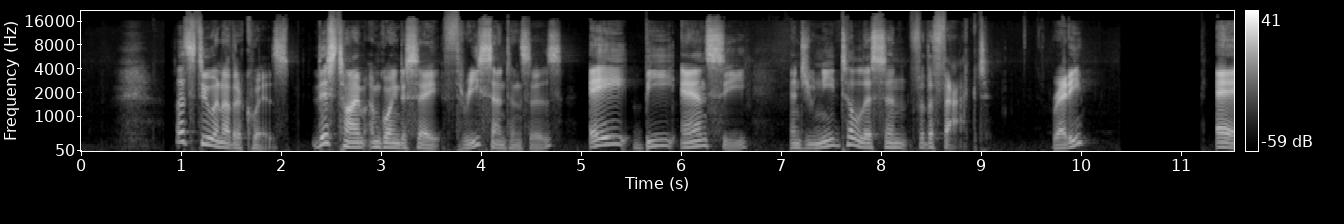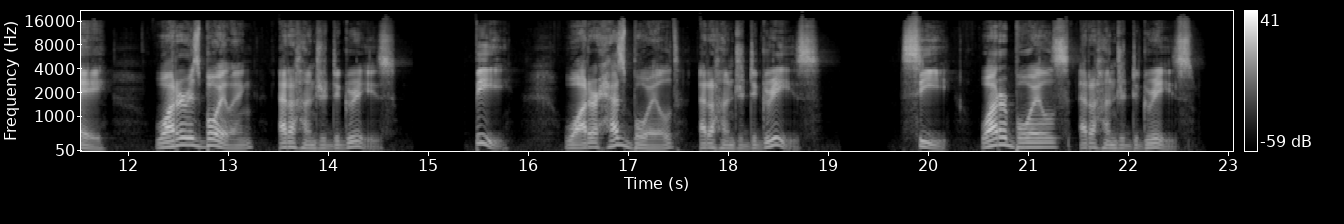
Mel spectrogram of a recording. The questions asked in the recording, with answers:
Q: you need to listen for the fact.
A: The answer is C.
